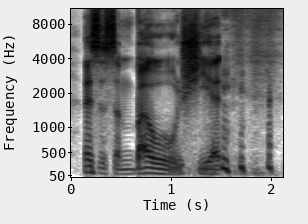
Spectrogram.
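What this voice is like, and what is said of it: Imitated Tennessee drawl, not very good. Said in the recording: “I can't do a really good Tennessee accent... he kind of had that drawl little bit... He was naturally country.”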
